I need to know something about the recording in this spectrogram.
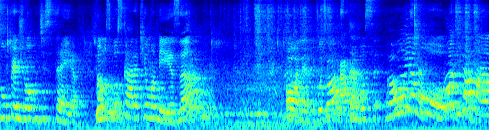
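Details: Adult woman speaking Portuguese; normal speech.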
